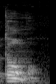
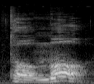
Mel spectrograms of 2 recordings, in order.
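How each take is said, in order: First: The stress is on the first syllable. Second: The stress is on the last syllable. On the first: It is happening now. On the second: It happened in the past.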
